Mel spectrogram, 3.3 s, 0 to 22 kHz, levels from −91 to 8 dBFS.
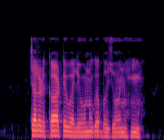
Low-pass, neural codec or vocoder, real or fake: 7.2 kHz; codec, 16 kHz, 4 kbps, X-Codec, HuBERT features, trained on LibriSpeech; fake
